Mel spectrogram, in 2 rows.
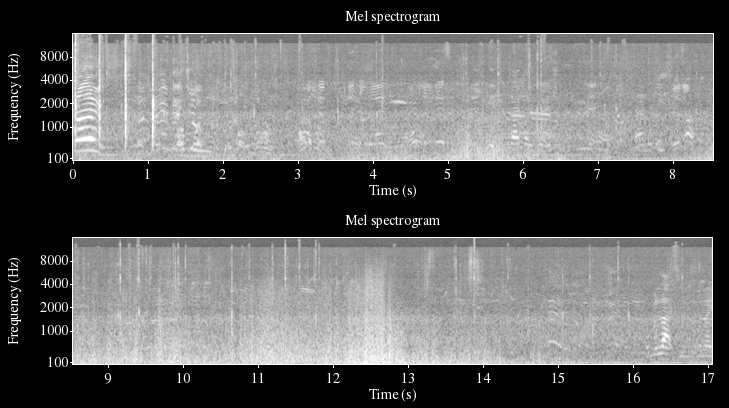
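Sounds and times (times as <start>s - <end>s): faint shouts of footballers: 0.0s - 1.5s
wind rumbling on microphone: 0.0s - 16.9s.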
